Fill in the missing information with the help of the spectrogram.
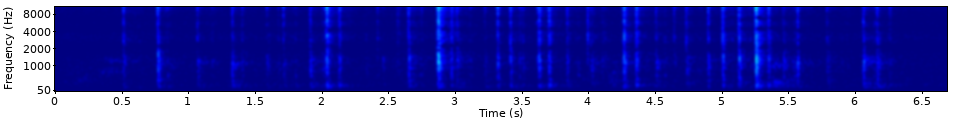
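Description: Fingertips of both hands type on a dark grey plastic laptop keyboard, producing about 23 quiet, short key clicks at an uneven pace. Each tap is a dry, brief plastic click with a soft low thud and a bright edge, and a few harder strokes stand out.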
